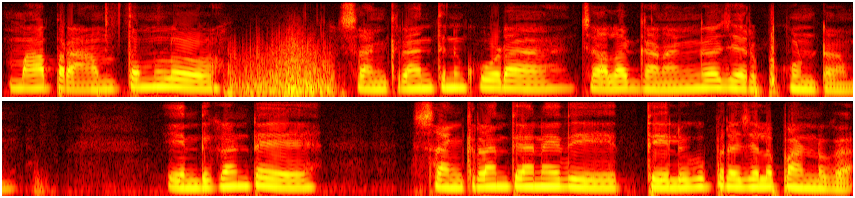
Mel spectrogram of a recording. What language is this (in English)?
Telugu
